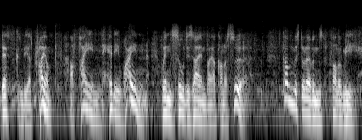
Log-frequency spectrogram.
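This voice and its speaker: Suave sinister gentleman, middle-aged, grandiloquent, animated pitch, old radio drama, muffled vintage recording. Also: a little slow, a little hiss or hum. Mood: smoothly sinister. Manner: theatrical, courtly, grandiloquent. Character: suave, sinister fifty-year-old president of a death club. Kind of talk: 1940s radio drama acting.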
